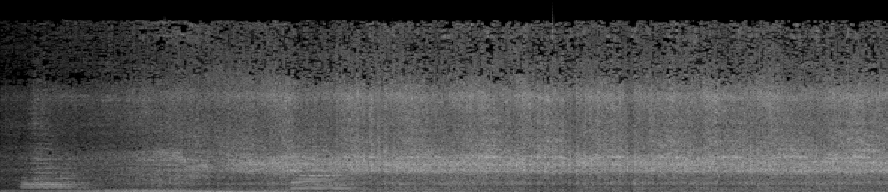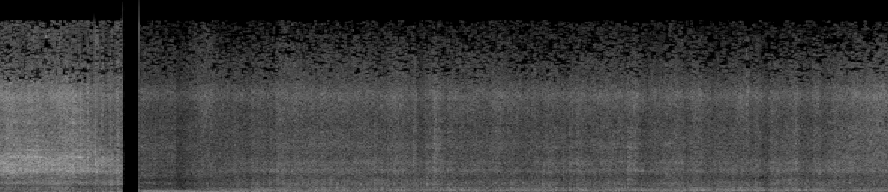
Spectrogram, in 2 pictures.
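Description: Diesel-hauled passenger train sounding its horn twice, a longer blast at the start and a short one about four seconds in, then passing with a steady rumble and rattle of coaches on the rails. The sound cuts off abruptly about halfway through, and another passenger train's coaches roll past with the same steady rumble.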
